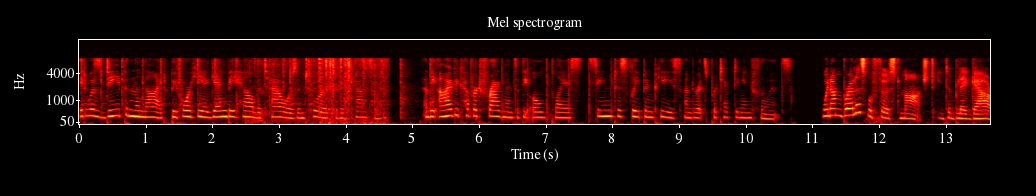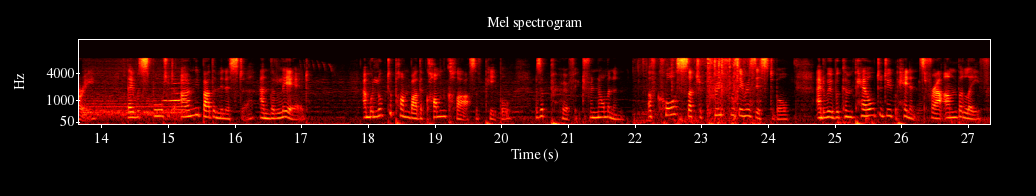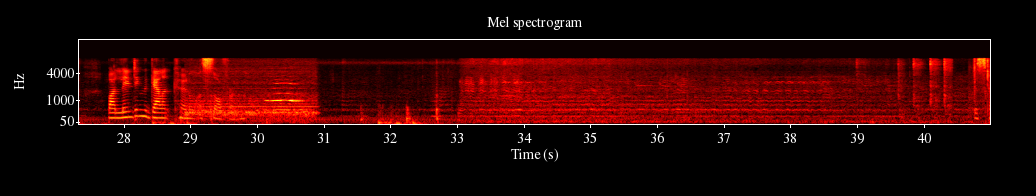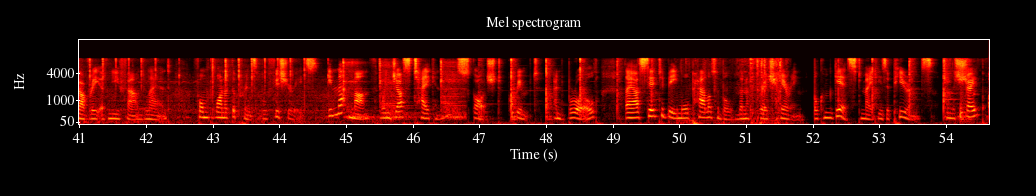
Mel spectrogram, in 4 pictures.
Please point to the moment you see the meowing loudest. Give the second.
30 s.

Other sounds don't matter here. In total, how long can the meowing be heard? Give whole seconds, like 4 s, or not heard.
4 s.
